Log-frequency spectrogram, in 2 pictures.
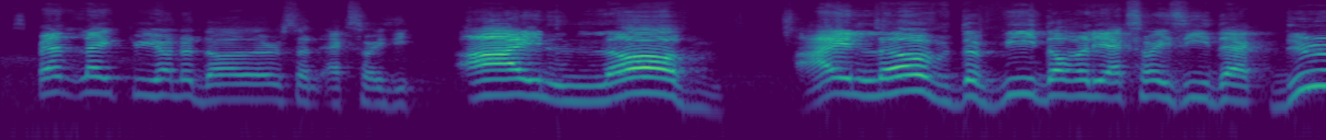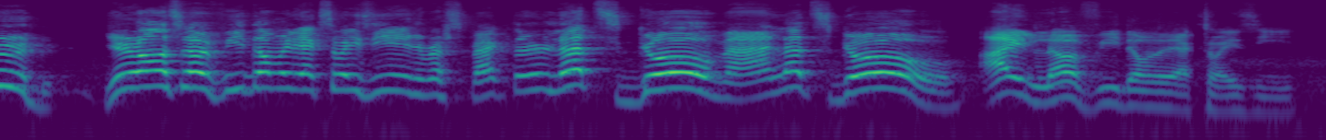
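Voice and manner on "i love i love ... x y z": excited fan. Real, not acted. Fan gushing over favorite deck.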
